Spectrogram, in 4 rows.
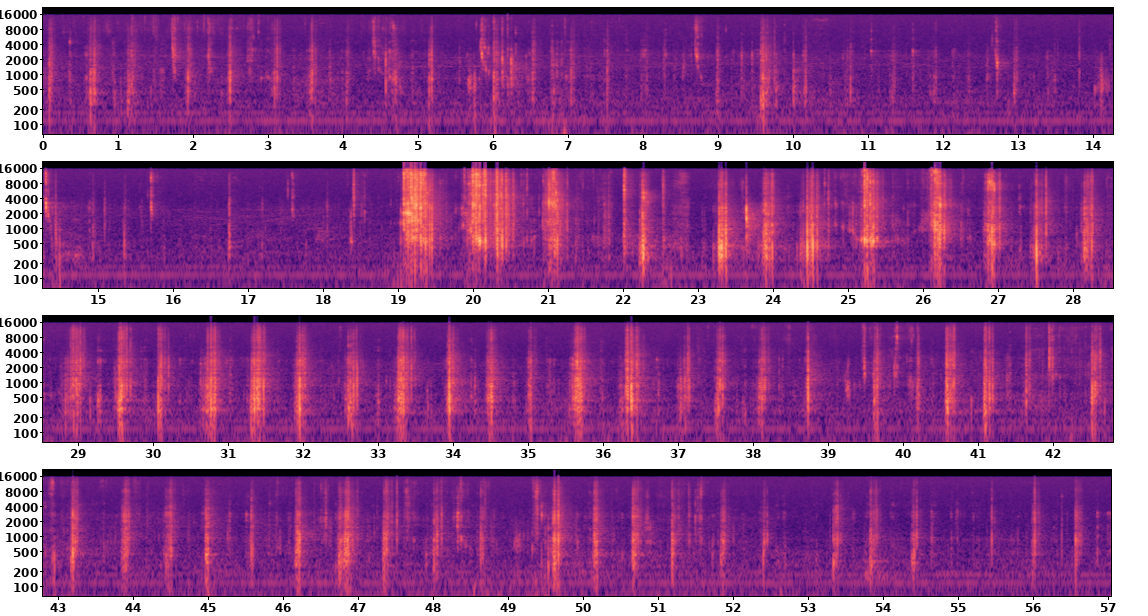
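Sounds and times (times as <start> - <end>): crispy food crunching: 0.0 - 16.0, 16.6 - 57.0.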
